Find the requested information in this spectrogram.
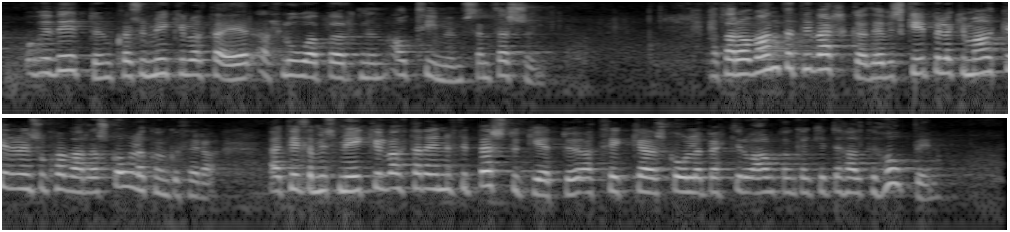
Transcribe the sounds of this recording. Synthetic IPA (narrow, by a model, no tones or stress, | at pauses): ɔɣvɪðvɪːt̪ʏmkʰvɛsʏmɪːcɪlvaxt̪aɛɾaðl̥uːapœɾt̪nʏmawt̪ʰiːmʏmsɛmθɛsːʏm | θaðθaɾavavant̪at̪ʰɪlvɛr̥kaθiavɪðscɪːpʏlɛhcɪmaðcɛɾaɾejnsɔkʰv̥aːðvaɾðaskoːwlakœŋkʏθejɾa̰θaðɛɾ̥t̪ʰɪlt̪amɪsmɪːcɪlvaxt̪aɾejnɛft̪ɪɾpɛst̪ʏcɛːt̪ʏaðt̪ʰɾɪcːaskoːwlapɛhcɪɾɔɣawlkawŋkacɛːt̪ɪɦalt̪vɪɦoːwpɪn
